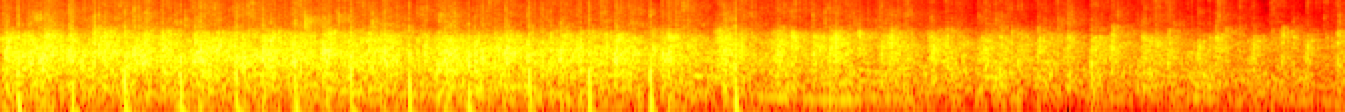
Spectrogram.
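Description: Audience applauding: a dense patter of many people clapping, strong for the first few seconds, then thinning out and dying away near the end.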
